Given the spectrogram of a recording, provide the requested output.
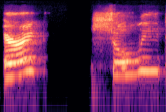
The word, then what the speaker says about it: Erik Sjolie: So Erik Sjolie, did I say it right? – Sjolie, yeah, that is correct.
